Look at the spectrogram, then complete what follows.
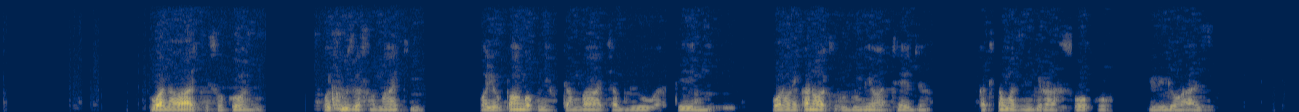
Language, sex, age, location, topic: Swahili, male, 18-24, Mombasa, agriculture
